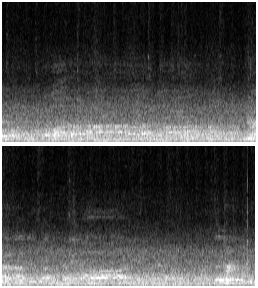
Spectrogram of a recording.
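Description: A man speaks steadily, his voice echoing in the hall.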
